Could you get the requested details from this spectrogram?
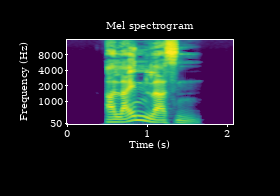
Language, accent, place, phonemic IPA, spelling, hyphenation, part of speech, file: German, Germany, Berlin, /aˈlaɪ̯nˌlasn̩/, alleinlassen, al‧lein‧las‧sen, verb, De-alleinlassen.ogg
- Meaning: to leave alone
